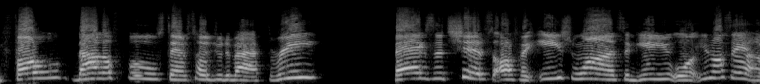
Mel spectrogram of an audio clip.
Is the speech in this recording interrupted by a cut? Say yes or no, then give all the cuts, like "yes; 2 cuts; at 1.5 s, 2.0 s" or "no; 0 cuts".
no; 0 cuts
